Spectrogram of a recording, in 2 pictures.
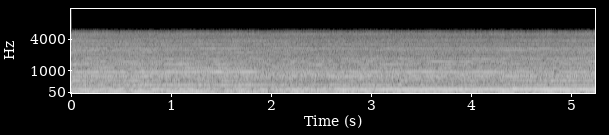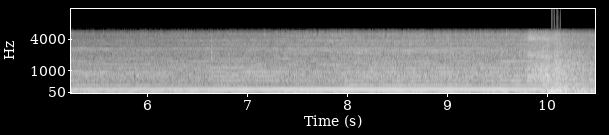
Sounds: vehicle
car

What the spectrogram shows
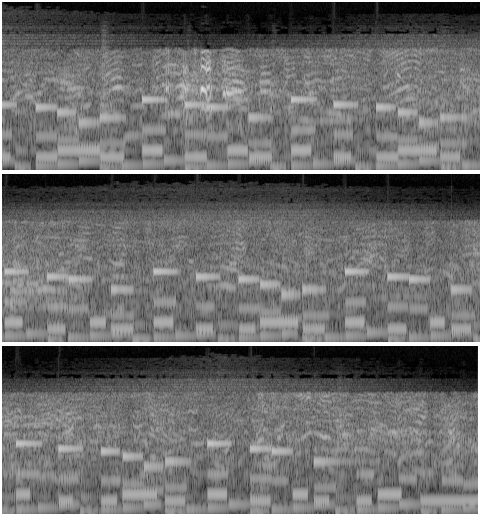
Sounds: music

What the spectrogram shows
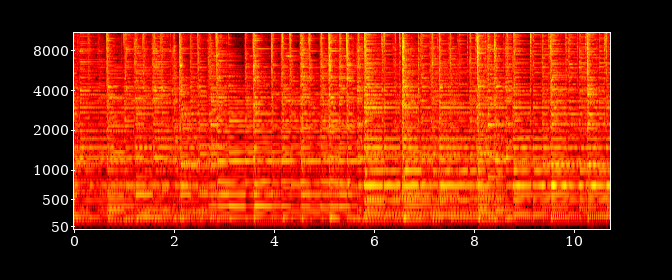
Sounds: music
musical instrument
guitar
strum
plucked string instrument

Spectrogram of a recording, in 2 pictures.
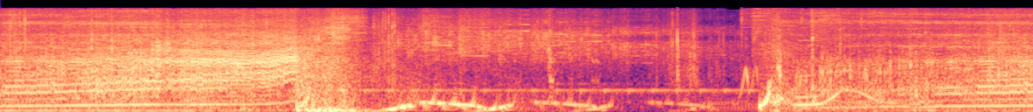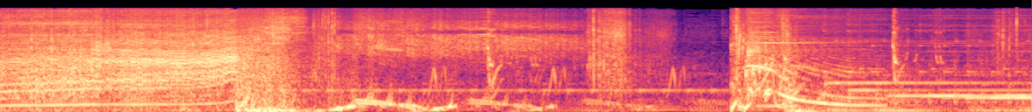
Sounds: music

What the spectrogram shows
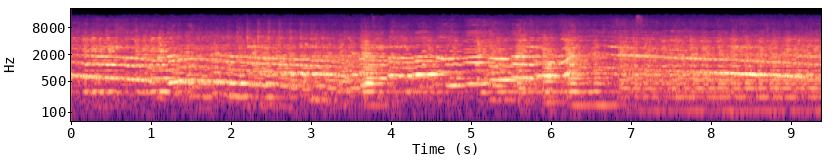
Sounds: playing erhu

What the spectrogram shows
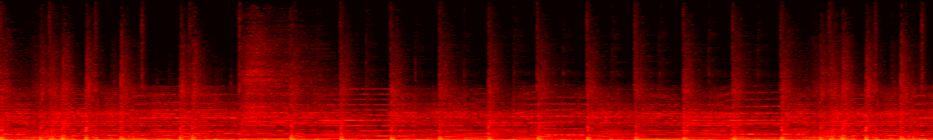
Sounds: music

